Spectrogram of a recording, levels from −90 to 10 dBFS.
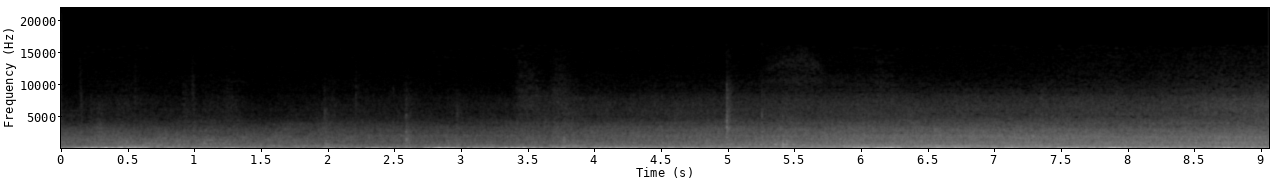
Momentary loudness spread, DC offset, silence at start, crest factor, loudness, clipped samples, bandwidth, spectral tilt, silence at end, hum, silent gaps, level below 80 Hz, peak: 9 LU; under 0.1%; 0 s; 16 dB; -38 LUFS; under 0.1%; 5.4 kHz; -6 dB/octave; 0 s; none; none; -30 dBFS; -8 dBFS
